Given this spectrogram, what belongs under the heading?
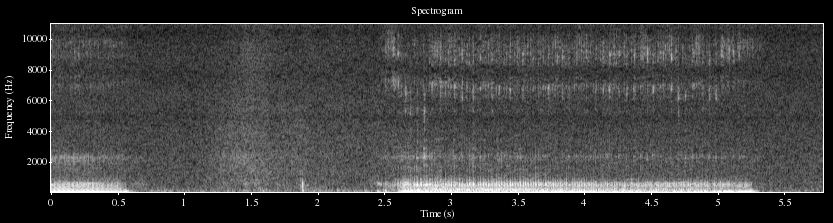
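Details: A sleeping man (dad) snores while a kitten kneads on him: a loud, low rattling snore on the in-breath, with a quiet pause between breaths, ordinary sleep snoring.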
